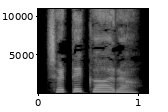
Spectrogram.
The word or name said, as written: ಚಟಗಾರ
